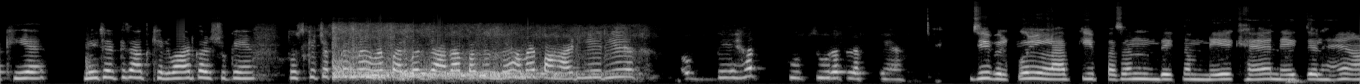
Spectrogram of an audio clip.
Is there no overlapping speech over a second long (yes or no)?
yes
